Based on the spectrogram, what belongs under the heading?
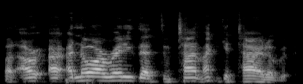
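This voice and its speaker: Animated joking man hosting a chat. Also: fairly high pitch, fast. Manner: animated, joking, many restarts. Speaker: show host. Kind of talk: casual podcast chat.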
